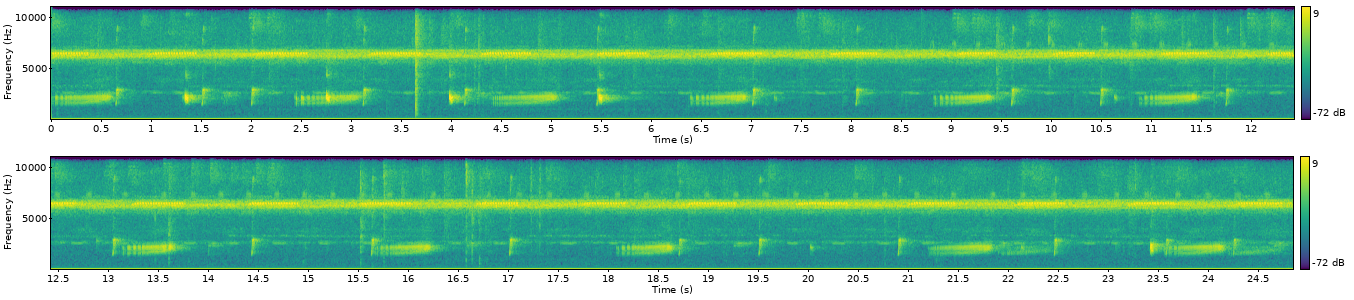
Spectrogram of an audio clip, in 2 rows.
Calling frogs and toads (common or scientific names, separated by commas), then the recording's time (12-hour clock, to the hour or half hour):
Pithecopus azureus, pointedbelly frog
~3am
